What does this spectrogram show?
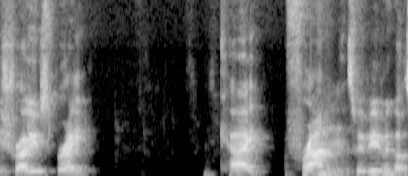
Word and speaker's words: Shrewsbury: just got coming up, Shrewsbury. Now, I've got told off because I say that wrong. Is it Shrewsbury? I always say Shrewsbury.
